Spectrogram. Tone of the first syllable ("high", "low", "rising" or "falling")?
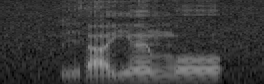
low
